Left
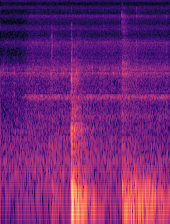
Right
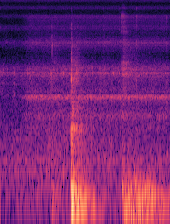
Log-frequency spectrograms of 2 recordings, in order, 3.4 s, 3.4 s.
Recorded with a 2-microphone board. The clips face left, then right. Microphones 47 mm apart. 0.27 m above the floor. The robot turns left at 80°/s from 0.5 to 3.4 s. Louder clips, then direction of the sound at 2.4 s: Even; 35° left.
